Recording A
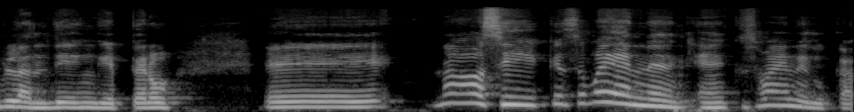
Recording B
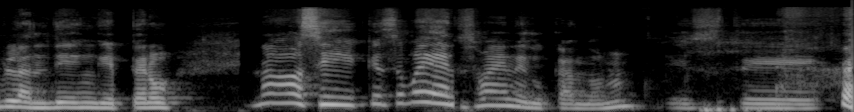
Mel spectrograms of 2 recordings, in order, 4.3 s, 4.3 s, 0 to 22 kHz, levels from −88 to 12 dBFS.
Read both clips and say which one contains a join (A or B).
B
